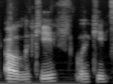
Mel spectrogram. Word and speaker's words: Lakeith: Lateef, if I'm pronouncing his, Lakeith Stanfield. Lakeith. I loved him, and Sorry to Bother You, it's probably one of my favorite movies.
